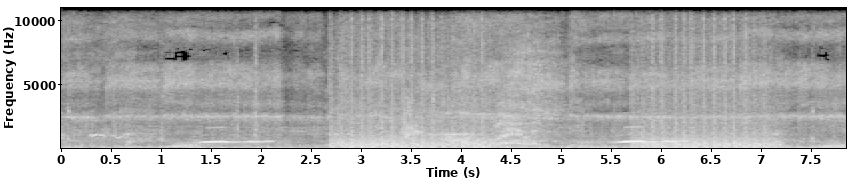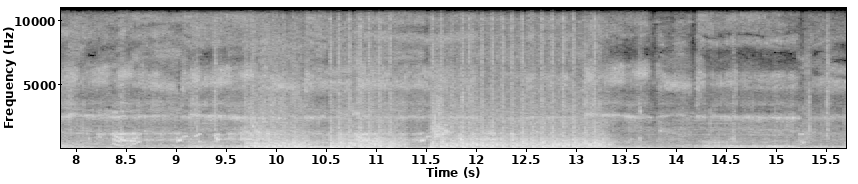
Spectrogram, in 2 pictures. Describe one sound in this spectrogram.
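Monsters growl and snarl.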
